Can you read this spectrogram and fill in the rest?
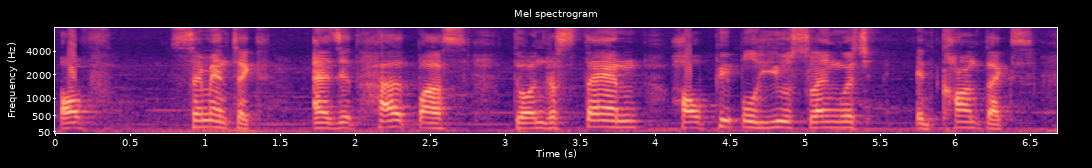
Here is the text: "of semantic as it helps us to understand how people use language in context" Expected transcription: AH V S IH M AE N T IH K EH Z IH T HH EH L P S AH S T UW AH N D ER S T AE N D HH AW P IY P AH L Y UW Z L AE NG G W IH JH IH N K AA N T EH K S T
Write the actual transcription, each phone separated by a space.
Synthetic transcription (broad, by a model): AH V S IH M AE N T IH K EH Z IH T HH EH L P AH S T UW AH N D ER S T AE N D HH AW P IY P AH L Y UW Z L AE NG G W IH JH IH N K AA N T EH K S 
